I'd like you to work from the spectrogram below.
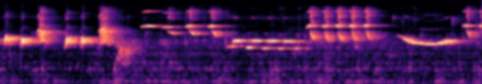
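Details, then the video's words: Blood-breasted flowerpecker (tledekan gunung) giving loud high chips, then a rapid chatter of steady thin notes and a dipping whistled slur. "Kicau Tledekan Gunung"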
